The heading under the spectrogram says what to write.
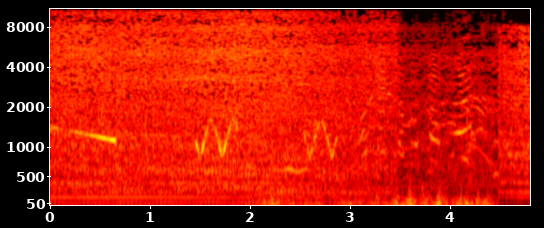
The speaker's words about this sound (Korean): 사진기를 들고 헬리콥터 주변에 모여 있는데요. 경찰 헬리콥터이기 때문에 더 기대감을 가지고 헬리콥터의 이륙 모습을 지켜보고 있습니다. 자, 이제 헬리콥터가 드디어 이륙을 하나요? 조종사들이 헬리콥터를 타고 하늘로 오르고 있습니다.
